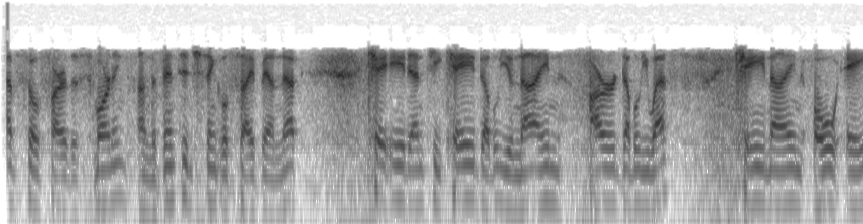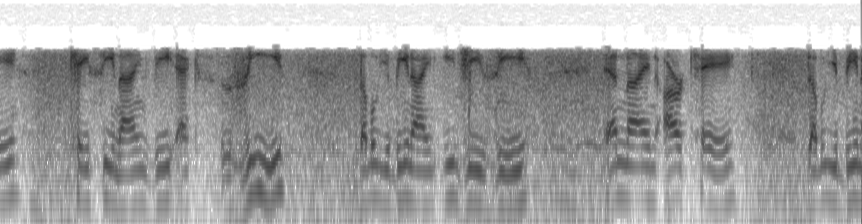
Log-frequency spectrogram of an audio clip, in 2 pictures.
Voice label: SSB Net Check Ins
